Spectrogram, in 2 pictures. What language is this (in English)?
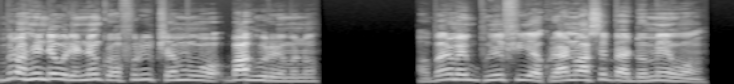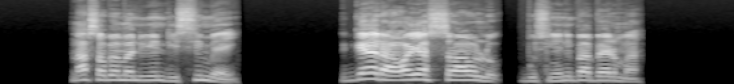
Akan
